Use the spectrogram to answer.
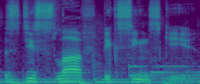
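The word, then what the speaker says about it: Zdzisław Beksiński: Belinsky? I believe it's Zdislav Biksinski.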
